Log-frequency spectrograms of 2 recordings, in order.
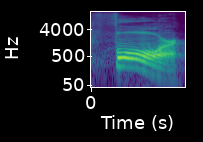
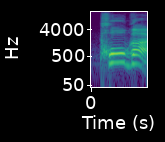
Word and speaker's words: four: 그래서 4개의 four. 보세요. 발음도 fo가 아니고요. 위치아가 아랫입술에 딱 달라붙어서 four gray walls.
